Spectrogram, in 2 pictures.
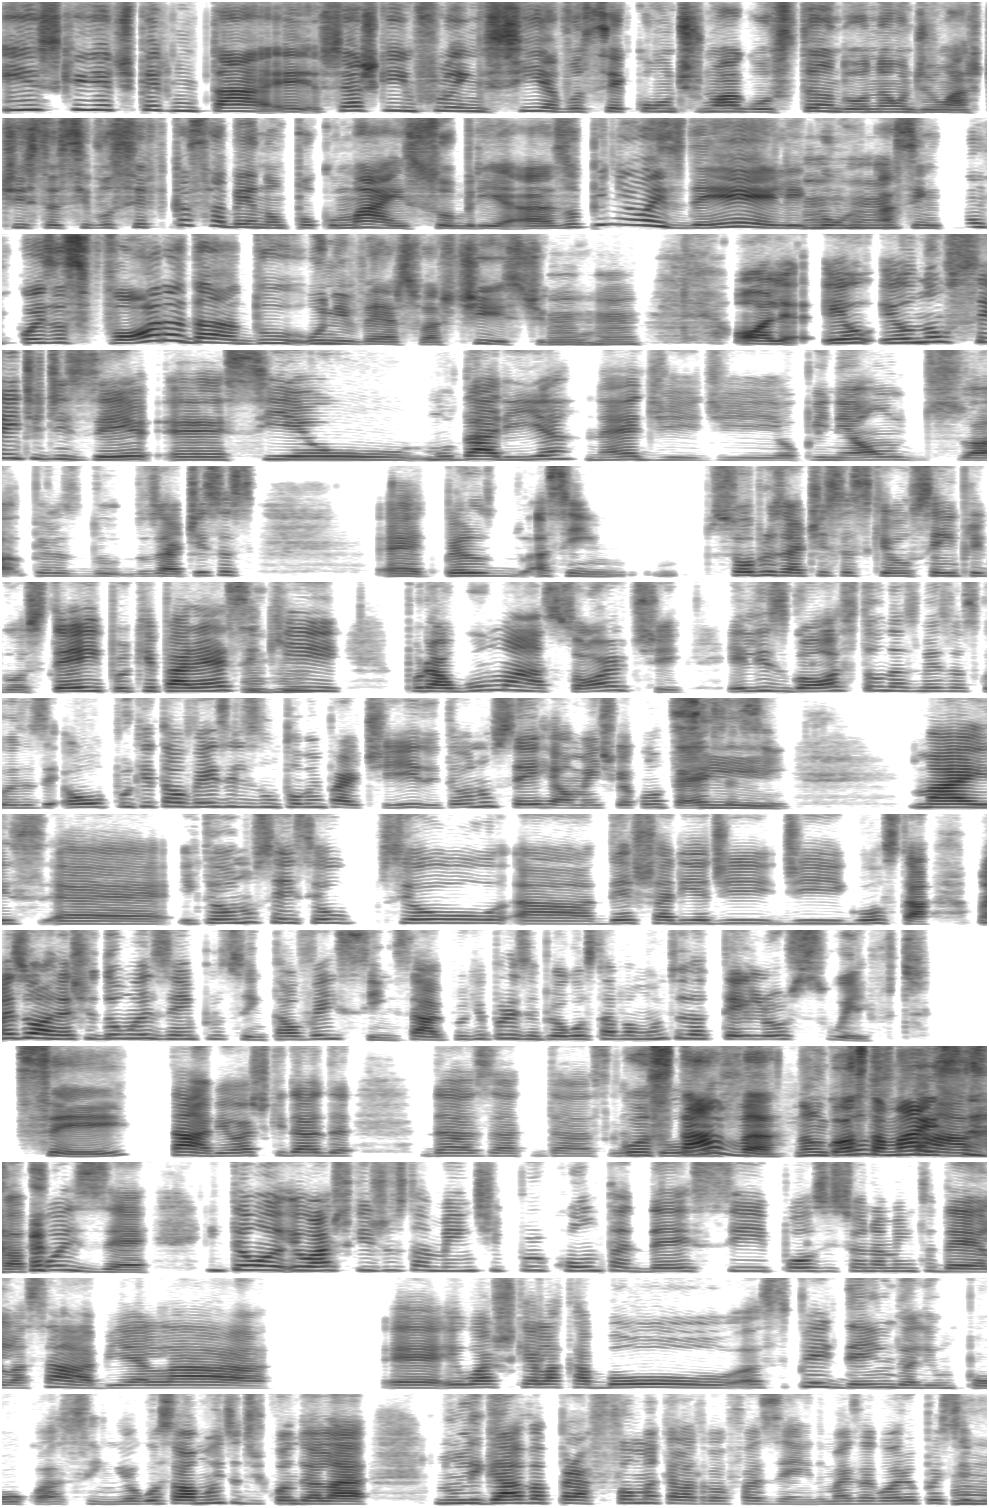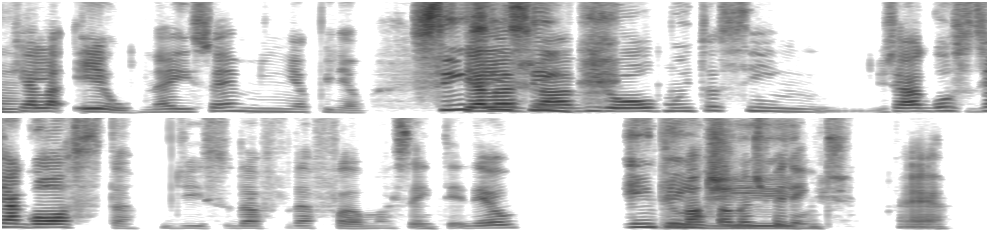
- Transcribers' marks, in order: tapping; chuckle
- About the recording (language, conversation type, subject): Portuguese, podcast, Que artistas você considera parte da sua identidade musical?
